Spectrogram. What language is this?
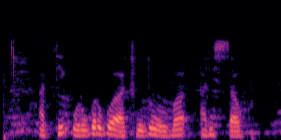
Kinyarwanda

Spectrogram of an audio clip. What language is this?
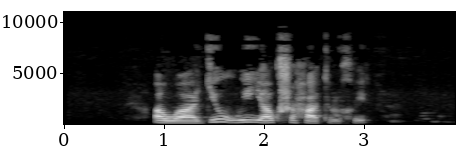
Abkhazian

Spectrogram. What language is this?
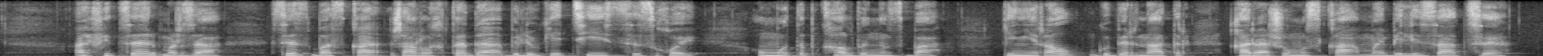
Kazakh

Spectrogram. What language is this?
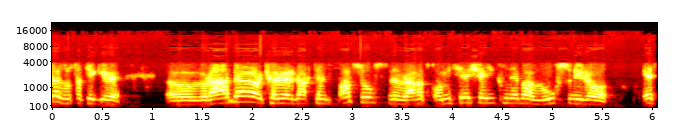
Dutch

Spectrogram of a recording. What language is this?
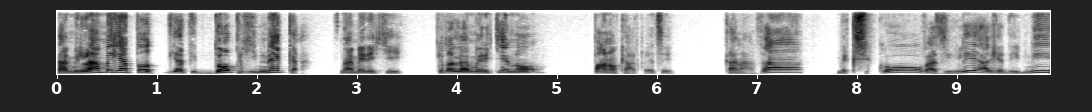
Greek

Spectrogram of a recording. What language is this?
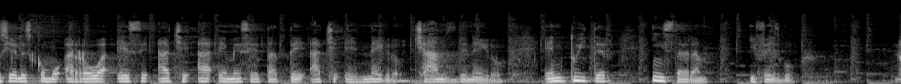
Spanish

